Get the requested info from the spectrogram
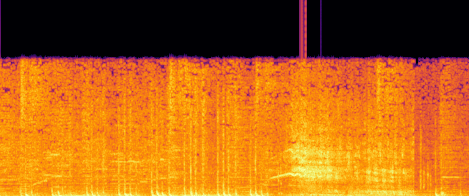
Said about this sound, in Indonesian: Akan tetapi tiba-tiba mereka dikejutkan oleh derap kuda yang datang ke arah mereka.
